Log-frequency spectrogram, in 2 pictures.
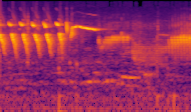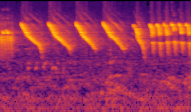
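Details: Belgian canary male singing to the female: quick descending chirps, a soft roll, then slower loud downslurred notes repeated about twice a second, ending in a fast trill.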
